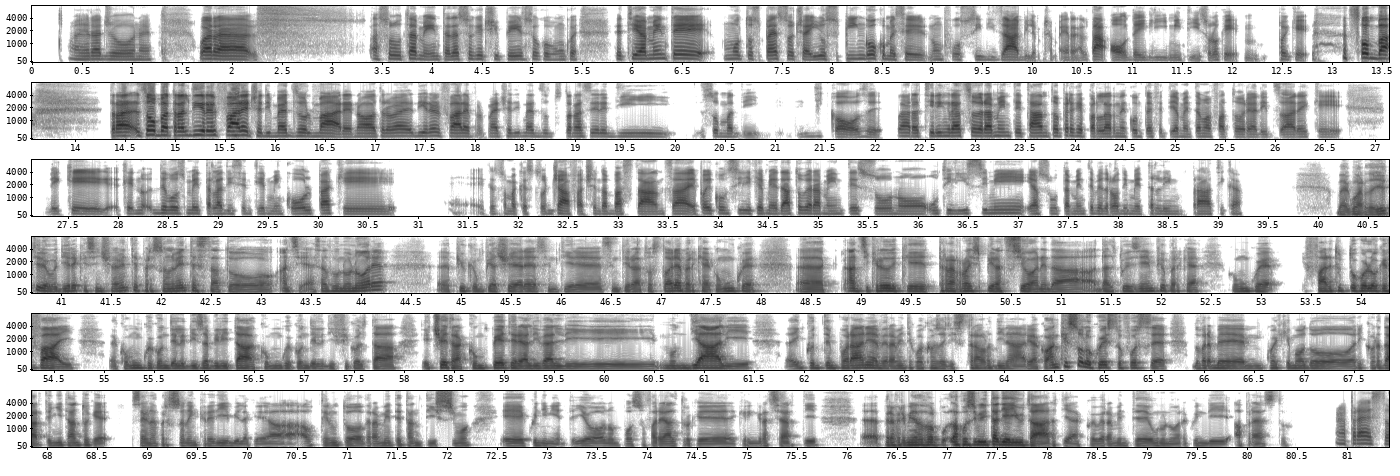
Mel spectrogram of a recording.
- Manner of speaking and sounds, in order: lip smack; lip trill; "cioè" said as "ceh"; "cioè" said as "ceh"; chuckle; laughing while speaking: "insomma"; "insomma" said as "nsomma"
- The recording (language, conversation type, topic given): Italian, advice, Come posso bilanciare la mia ambizione con il benessere quotidiano senza esaurirmi?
